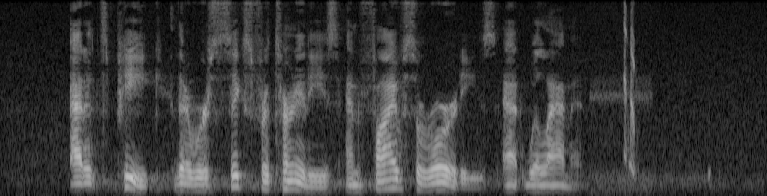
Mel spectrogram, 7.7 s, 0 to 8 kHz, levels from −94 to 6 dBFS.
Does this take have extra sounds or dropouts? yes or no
yes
